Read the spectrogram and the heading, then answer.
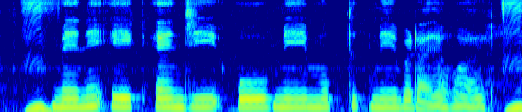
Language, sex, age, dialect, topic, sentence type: Hindi, female, 25-30, Garhwali, banking, statement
